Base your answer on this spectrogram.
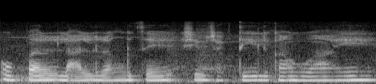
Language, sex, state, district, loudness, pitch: Hindi, female, Uttar Pradesh, Etah, -15 LUFS, 190 Hz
